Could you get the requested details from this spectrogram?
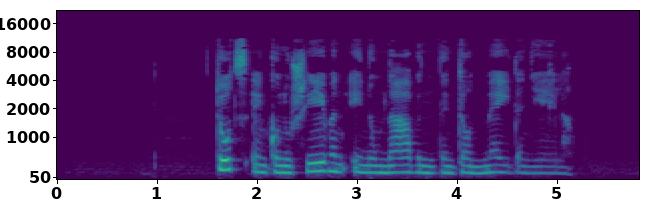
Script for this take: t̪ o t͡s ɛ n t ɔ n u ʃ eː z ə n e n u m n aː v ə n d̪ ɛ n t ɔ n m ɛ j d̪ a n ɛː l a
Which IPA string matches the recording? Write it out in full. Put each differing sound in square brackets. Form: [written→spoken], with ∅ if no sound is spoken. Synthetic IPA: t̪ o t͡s ɛ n [t→k] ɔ n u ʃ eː [z→v] ə n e n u m n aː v ə n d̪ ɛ n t ɔ n m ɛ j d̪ a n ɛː l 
